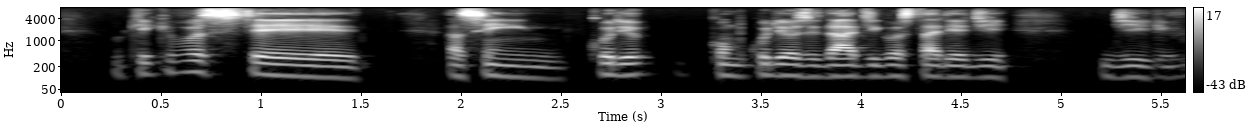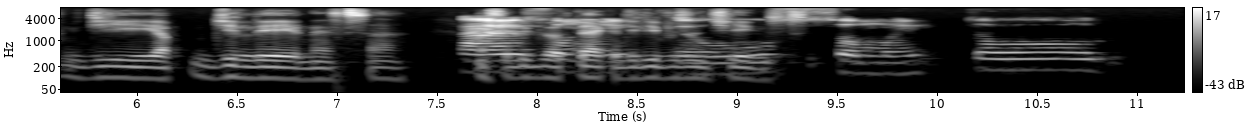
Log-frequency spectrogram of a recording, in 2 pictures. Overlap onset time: 7.6 s

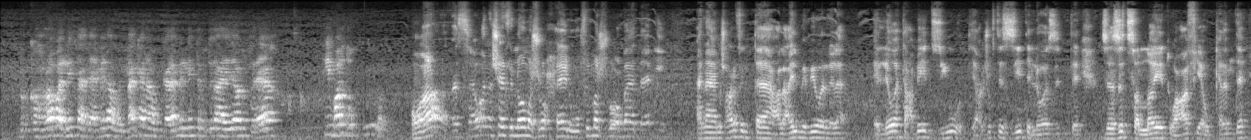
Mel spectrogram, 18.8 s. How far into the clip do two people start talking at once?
none

